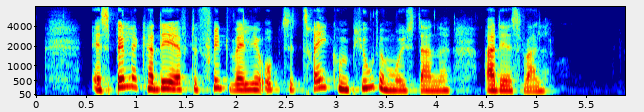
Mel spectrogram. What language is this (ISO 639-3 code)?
dan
